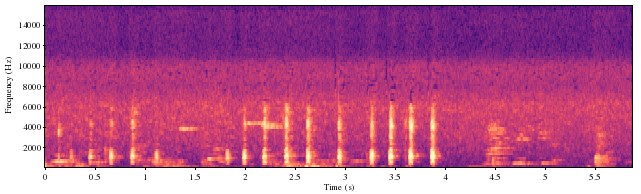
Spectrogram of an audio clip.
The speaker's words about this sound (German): ein Hahn, ich meine ein Huhn.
